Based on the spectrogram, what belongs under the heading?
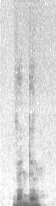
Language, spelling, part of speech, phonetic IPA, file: Polish, wandal, noun, [ˈvãndal], LL-Q809 (pol)-wandal.wav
